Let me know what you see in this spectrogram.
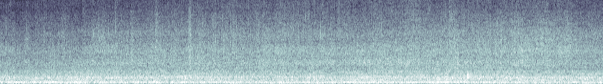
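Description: Steady rain falling on a city street, with car tyres swishing over the wet road, and a faint low steady hum underneath.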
